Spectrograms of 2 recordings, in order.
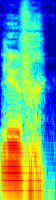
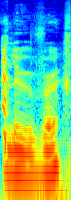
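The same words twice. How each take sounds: First: It is said with a French-style pronunciation. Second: It is said with an English-style pronunciation. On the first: The speaker calls it right. "No, it's Louvre" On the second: The speaker calls it wrong. "you just Louvre"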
